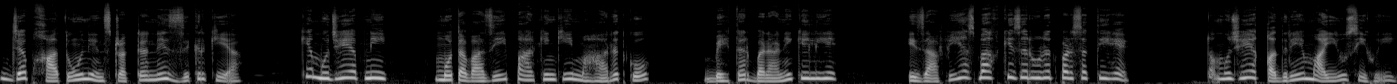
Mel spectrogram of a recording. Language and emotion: Urdu, sad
